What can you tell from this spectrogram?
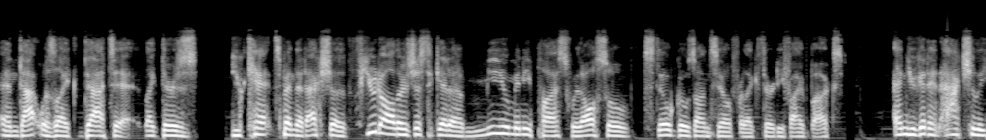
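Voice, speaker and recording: With music playing in the background, a man with a Canadian accent speaks at a fairly high pitch. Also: dry, close sound with no echo. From Canada. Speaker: YouTuber, handheld reviewer. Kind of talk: casual chat. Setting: video call.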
